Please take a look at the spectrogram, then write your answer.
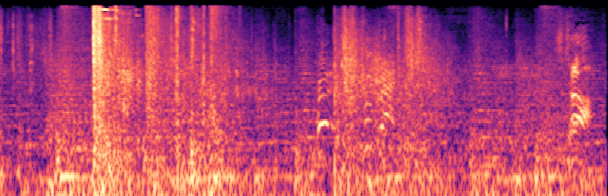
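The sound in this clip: Shotguns fire from really far away, a few sharp, loud cracking blasts cutting through a busy, noisy background with voices.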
